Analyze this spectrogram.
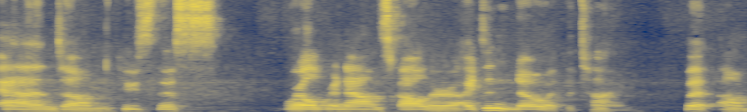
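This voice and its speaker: At a fairly slow pace, a woman with an American accent talks in a very deep, low pitch with fairly even intonation. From Taiwan. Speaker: film director; interview guest. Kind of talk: interview conversation; interview answer. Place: home room. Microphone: video call.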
